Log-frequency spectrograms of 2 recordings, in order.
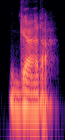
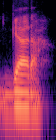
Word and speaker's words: got to: I've gota gota this got to especially in American English is pronounced like gota like this.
